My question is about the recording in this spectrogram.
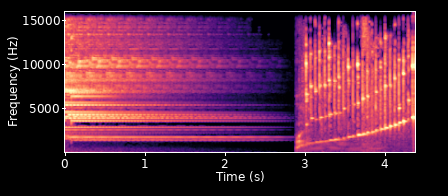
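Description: Cartoon logo sting: a bright chime chord rings and slowly fades away over nearly three seconds. After a short gap, a rising whistle-like sound effect with fast sparkling clicks begins.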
